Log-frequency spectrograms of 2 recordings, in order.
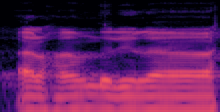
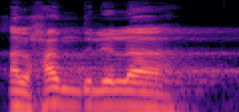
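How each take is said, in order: First: It is said weakly, without energy. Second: It is said loudly and firmly.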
